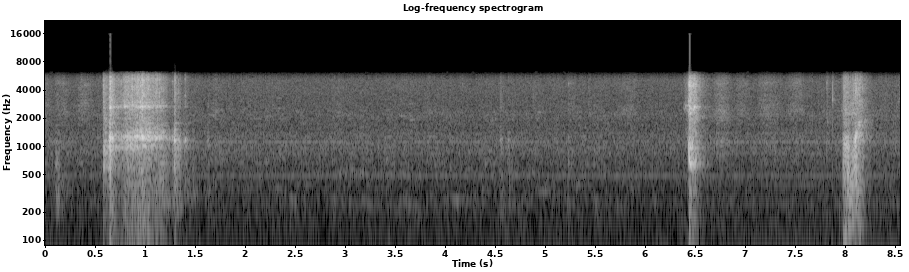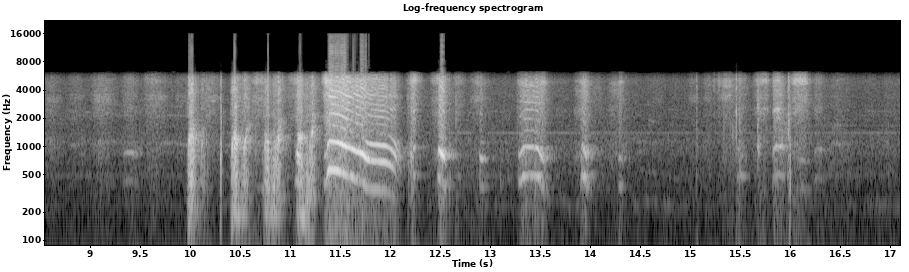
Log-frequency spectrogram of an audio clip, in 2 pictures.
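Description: A young woman talks playfully to a baby, close by.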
